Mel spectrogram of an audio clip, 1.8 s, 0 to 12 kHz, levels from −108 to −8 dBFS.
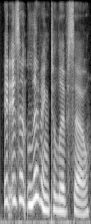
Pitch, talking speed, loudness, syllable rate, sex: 260 Hz, 195 wpm, -15 LUFS, 4.2 syllables/s, female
